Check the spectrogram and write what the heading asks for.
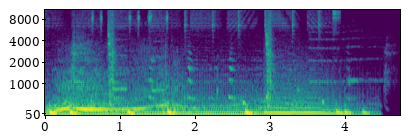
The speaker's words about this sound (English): After hitting a pothole and damaging his car at the song's end,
